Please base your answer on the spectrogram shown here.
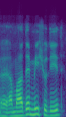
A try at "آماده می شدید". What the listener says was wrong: Good.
